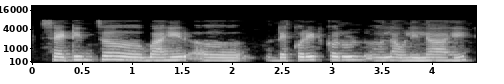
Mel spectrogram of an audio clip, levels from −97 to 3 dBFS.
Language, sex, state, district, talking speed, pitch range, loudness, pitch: Marathi, female, Goa, North and South Goa, 135 wpm, 195-225 Hz, -17 LUFS, 205 Hz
